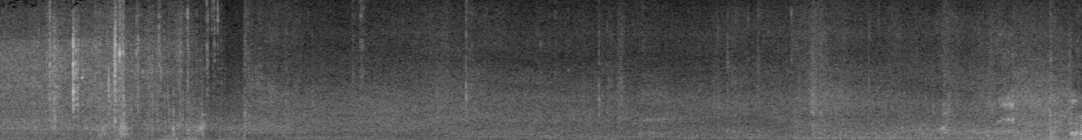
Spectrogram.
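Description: Wind buffeting the microphone, with ocean surf behind it. A few short clicks and knocks in the first two seconds.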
